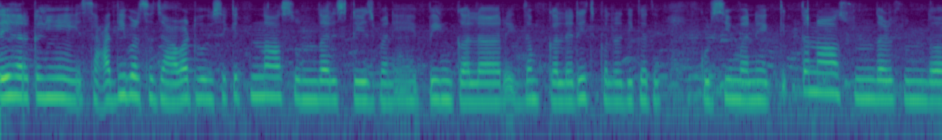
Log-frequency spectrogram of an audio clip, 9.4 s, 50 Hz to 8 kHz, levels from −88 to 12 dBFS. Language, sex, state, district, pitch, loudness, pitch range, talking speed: Chhattisgarhi, female, Chhattisgarh, Raigarh, 215 Hz, -29 LUFS, 205-235 Hz, 170 wpm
